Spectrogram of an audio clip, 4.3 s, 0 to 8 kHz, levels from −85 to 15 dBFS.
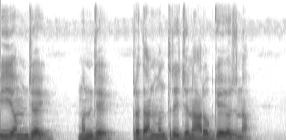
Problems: none marked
